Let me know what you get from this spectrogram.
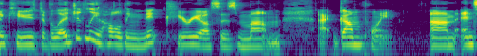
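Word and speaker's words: Kyrgios: steals a green Tesla I'm so glad that this person's famous because otherwise I'd have no idea how to pronounce this last name because seriously have you guys seen how they spell curious it's k-y-r-g-i-o-s for a dyslexic that is the most horrible last name to ever pronounce ever so Nick curios's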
